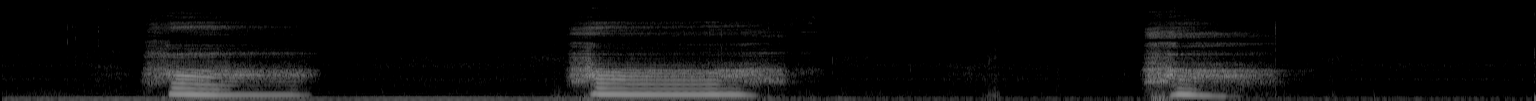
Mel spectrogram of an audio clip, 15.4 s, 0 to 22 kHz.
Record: {"exhalation_length": "15.4 s", "exhalation_amplitude": 1420, "exhalation_signal_mean_std_ratio": 0.55, "survey_phase": "beta (2021-08-13 to 2022-03-07)", "age": "65+", "gender": "Female", "wearing_mask": "No", "symptom_none": true, "smoker_status": "Ex-smoker", "respiratory_condition_asthma": false, "respiratory_condition_other": false, "recruitment_source": "REACT", "submission_delay": "2 days", "covid_test_result": "Negative", "covid_test_method": "RT-qPCR"}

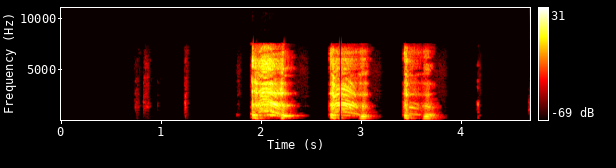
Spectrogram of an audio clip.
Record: {"three_cough_length": "4.7 s", "three_cough_amplitude": 28060, "three_cough_signal_mean_std_ratio": 0.36, "survey_phase": "alpha (2021-03-01 to 2021-08-12)", "age": "18-44", "gender": "Female", "wearing_mask": "No", "symptom_none": true, "smoker_status": "Current smoker (1 to 10 cigarettes per day)", "respiratory_condition_asthma": false, "respiratory_condition_other": false, "recruitment_source": "REACT", "submission_delay": "5 days", "covid_test_result": "Negative", "covid_test_method": "RT-qPCR"}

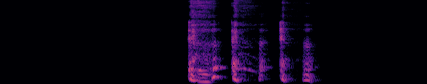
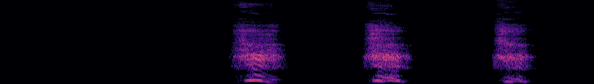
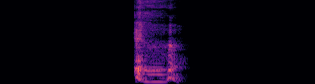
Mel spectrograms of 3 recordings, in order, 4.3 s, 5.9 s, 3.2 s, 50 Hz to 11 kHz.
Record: {"three_cough_length": "4.3 s", "three_cough_amplitude": 2527, "three_cough_signal_mean_std_ratio": 0.32, "exhalation_length": "5.9 s", "exhalation_amplitude": 1760, "exhalation_signal_mean_std_ratio": 0.36, "cough_length": "3.2 s", "cough_amplitude": 4255, "cough_signal_mean_std_ratio": 0.25, "survey_phase": "beta (2021-08-13 to 2022-03-07)", "age": "65+", "gender": "Female", "wearing_mask": "No", "symptom_none": true, "smoker_status": "Ex-smoker", "respiratory_condition_asthma": false, "respiratory_condition_other": false, "recruitment_source": "REACT", "submission_delay": "2 days", "covid_test_result": "Negative", "covid_test_method": "RT-qPCR", "influenza_a_test_result": "Negative", "influenza_b_test_result": "Negative"}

